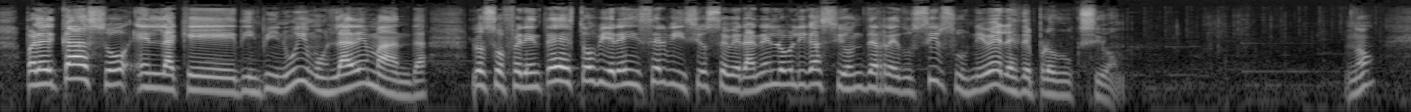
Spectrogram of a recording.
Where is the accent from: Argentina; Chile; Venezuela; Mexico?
Venezuela; Todos los que nacimos y vivimos en Venezuela, que queremos nuestra patria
